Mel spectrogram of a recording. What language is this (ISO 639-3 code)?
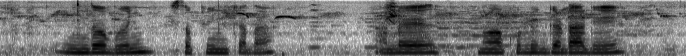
sat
